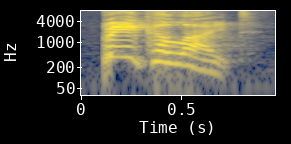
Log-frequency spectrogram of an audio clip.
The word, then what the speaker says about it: Bakelite: It's pronounced Bakelite.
